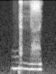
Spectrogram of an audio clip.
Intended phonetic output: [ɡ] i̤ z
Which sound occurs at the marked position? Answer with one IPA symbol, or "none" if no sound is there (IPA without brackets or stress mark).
ɡ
